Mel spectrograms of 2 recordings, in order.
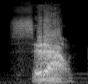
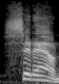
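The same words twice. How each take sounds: First: Said in the usual way. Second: Higher, louder snapped command; angry order. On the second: Acted. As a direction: bark it now that his patience is gone. Knight repeats, now angry.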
